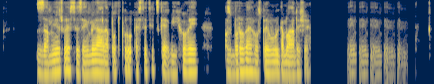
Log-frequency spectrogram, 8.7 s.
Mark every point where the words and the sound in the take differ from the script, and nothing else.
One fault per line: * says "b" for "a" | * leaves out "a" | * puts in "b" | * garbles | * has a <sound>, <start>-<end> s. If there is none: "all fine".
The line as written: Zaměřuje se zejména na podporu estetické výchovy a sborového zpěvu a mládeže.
* has a laugh, 6.9-8.2 s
